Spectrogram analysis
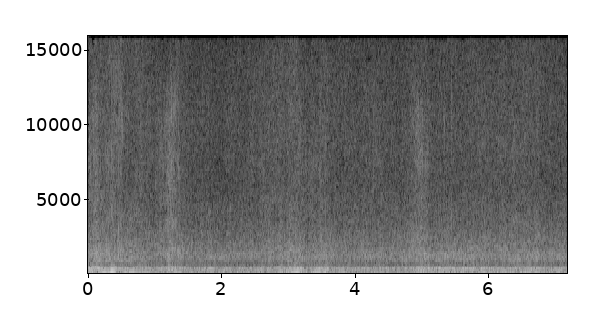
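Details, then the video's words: Bees in a swarm outside their hive, a dense humming drone with faint rising and falling swells as individual bees fly close past. "bees therapy swarm natural buzzing sound"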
